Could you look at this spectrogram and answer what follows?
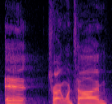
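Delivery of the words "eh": short "eh" buzzer imitation; buzzer noise. Shown as a demonstration. Host shows audience how to buzz players out, buzzer noise. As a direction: buzz like a game-show fault buzzer. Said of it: "buzz them out by going".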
